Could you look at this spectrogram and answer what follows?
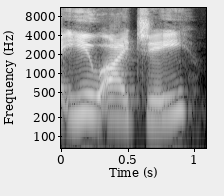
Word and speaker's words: Uig: Yeah, UIG. Not egg, as I called it. No, I did look it up and I did ask the locals, and it's Uig. Yeah, okay. Uig.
